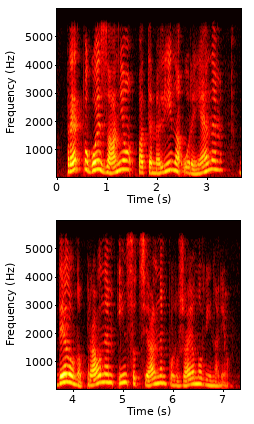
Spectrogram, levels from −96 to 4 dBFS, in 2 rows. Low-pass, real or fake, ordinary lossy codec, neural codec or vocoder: 5.4 kHz; real; none; none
